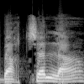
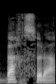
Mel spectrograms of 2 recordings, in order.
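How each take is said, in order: First: The name is said with Italian sounds. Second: The name is said with French sounds. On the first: This is the original family form of the name. "au départ on dit [name], parce que ça vient de mes origines italiennes" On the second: This is an adapted form of the name. "moi j'avais francisé la chose"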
